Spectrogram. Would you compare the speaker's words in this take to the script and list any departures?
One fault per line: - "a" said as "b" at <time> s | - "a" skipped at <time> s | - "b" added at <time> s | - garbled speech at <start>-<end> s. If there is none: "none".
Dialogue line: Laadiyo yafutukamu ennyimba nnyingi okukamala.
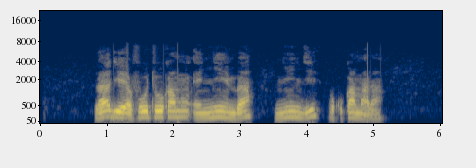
none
